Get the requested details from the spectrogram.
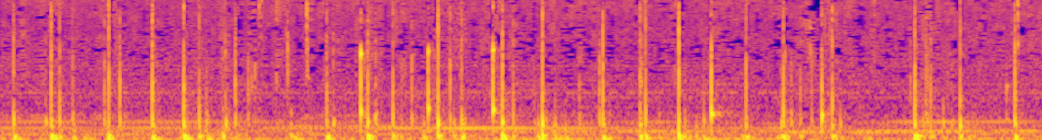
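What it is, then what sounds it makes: Vinyl pouch tapped with fingernails. A medium, flat pink pencil-case-style pouch of shiny patent vinyl, hollow and apparently empty, is held in both hands and tapped and scratched with long painted nails. The result is a steady stream of soft, quick, dry taps and light scratches with a dull, low-weighted body and almost no ring, over a faint low hum.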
